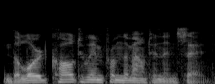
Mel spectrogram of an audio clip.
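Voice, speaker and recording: A man with a husky voice reading scripture as a scripted narration. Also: low voice, lively intonation, fast talker. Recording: dull, slightly muffled audio.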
